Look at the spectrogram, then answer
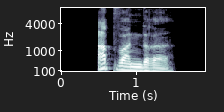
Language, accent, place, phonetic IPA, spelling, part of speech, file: German, Germany, Berlin, [ˈapˌvandʁə], abwandre, verb, De-abwandre.ogg
- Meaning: inflection of abwandern: 1. first-person singular dependent present 2. first/third-person singular dependent subjunctive I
